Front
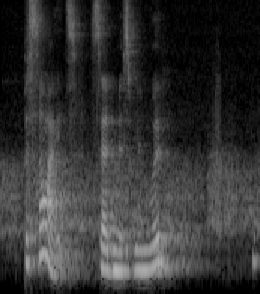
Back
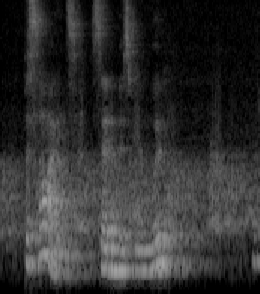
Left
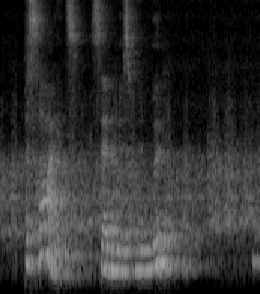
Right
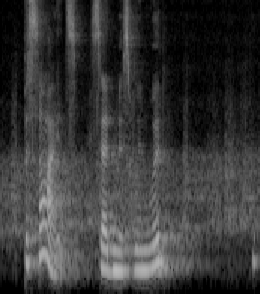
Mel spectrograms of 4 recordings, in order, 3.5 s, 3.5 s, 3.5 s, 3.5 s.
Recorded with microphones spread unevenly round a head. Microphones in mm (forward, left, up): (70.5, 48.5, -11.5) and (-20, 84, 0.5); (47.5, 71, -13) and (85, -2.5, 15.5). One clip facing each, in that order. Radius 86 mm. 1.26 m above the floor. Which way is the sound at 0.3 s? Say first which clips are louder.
Front 5 dB, right 8 dB; 70° right.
